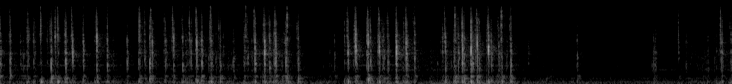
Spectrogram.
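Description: Fingertips type on a backlit compact mechanical keyboard with round typewriter-style plastic keycaps on a silver metal frame. Quick, bright, clacky keystrokes come in uneven bursts, pause briefly around three seconds, surge again, then thin out to a few scattered taps near the end.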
